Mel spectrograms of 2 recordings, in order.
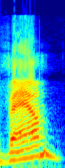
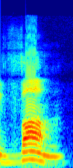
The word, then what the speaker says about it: vam: It looks like vam, but it's really vum.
